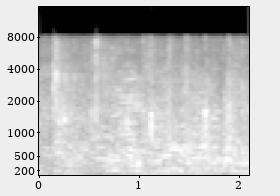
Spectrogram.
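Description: Chatter of several voices in a sports hall, with a few sharp clicks of table tennis balls striking paddles and tables.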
